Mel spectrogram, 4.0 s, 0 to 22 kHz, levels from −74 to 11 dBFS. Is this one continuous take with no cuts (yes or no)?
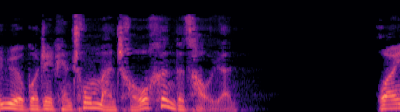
yes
